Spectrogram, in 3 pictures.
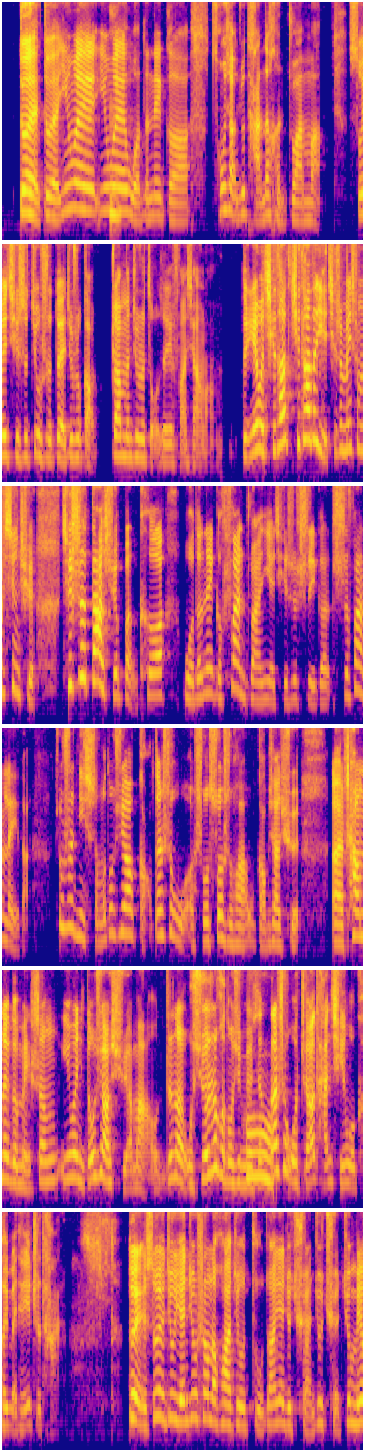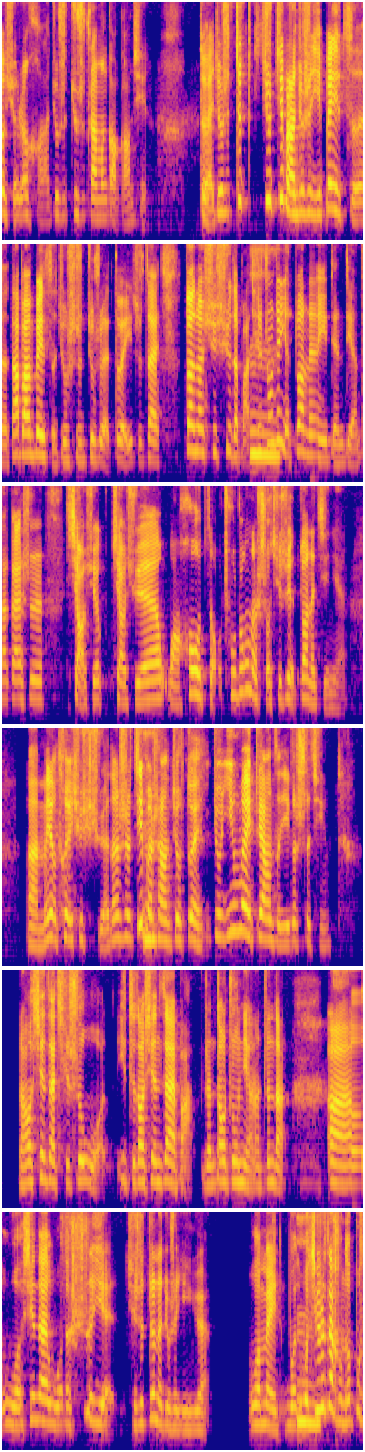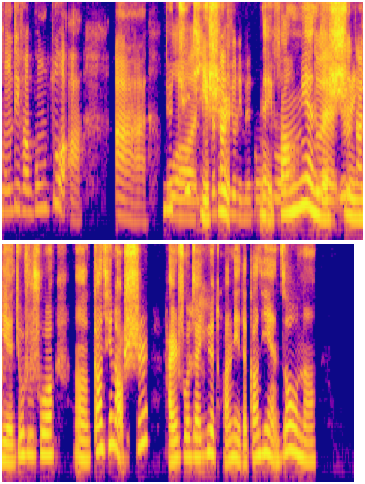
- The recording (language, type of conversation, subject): Chinese, podcast, 你会考虑把自己的兴趣变成事业吗？
- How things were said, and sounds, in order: other noise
